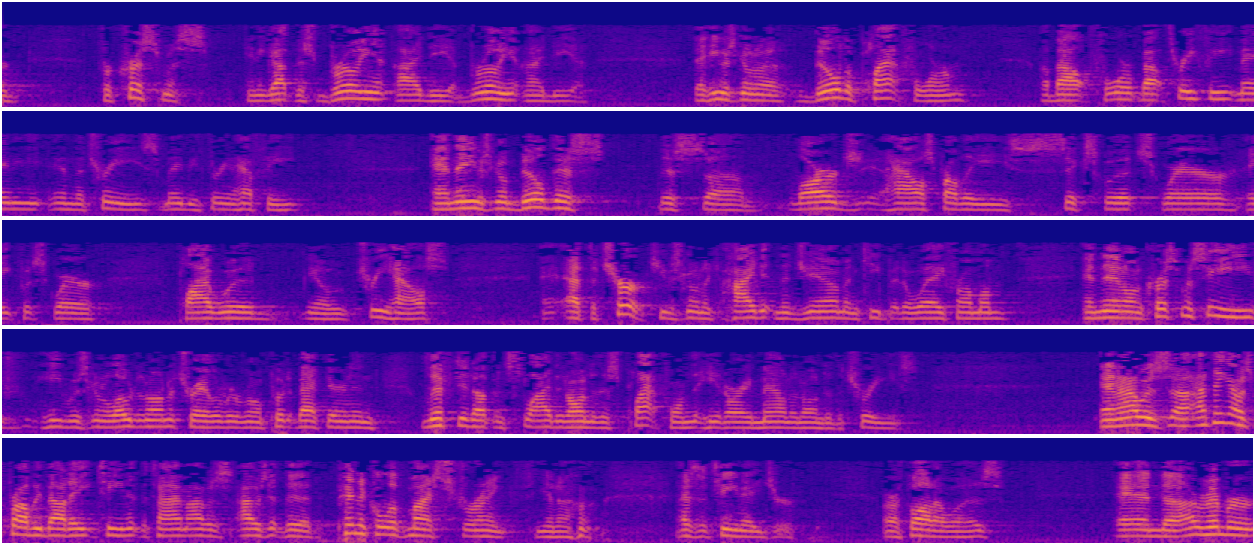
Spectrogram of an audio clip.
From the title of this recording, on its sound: Ketha Heights Baptist Church ~ Live Broadcast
